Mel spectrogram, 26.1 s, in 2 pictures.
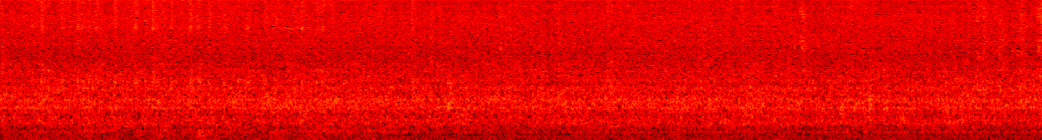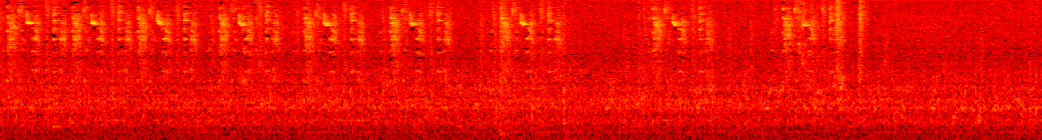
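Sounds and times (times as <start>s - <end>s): aquarium equipment hum: 0.0s - 26.0s
small bird chirping: 13.0s - 20.1s, 21.1s - 22.0s, 22.6s - 23.9s.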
